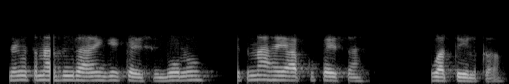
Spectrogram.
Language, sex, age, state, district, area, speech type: Hindi, female, 60+, Uttar Pradesh, Prayagraj, rural, conversation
